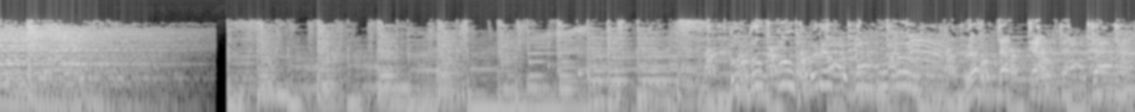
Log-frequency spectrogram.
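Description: Barking dogs and meowing cats ring out over an upbeat musical backing in the musical intro of Warren Eckstein's radio program The Pet Show, yelps and barks repeating rhythmically after a brief pause near the start, loud throughout.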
